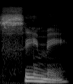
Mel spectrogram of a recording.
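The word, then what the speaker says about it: CIME: correct that is correct we pronounce it see me for short c-i-m-e because it's about representation and what we see who we see how we see through the media there you go see me so tell us a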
